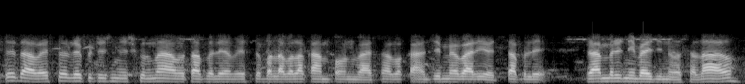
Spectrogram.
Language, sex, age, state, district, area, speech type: Nepali, male, 18-30, West Bengal, Kalimpong, rural, conversation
